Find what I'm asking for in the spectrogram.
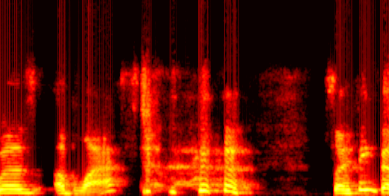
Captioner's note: laughs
